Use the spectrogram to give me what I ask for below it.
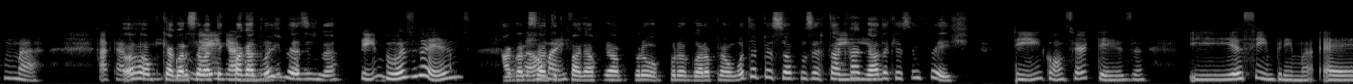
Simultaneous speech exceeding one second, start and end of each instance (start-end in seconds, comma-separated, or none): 1.2-2.8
